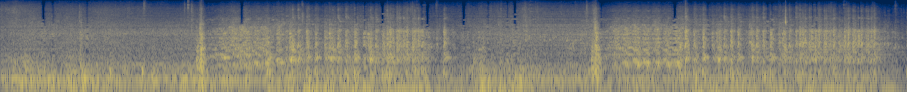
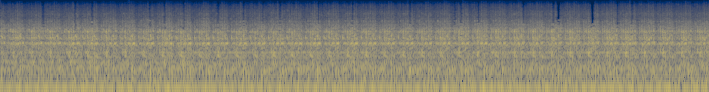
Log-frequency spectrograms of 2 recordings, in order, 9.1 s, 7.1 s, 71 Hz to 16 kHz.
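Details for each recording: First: Ford F-350 XL 7.3L Powerstroke turbo diesel cold start: long labored cranking with uneven catching before stumbling into rough cold run, throttle held to keep it running; very hard starting, cause not identified. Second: Ford F-350 XL 7.3L Powerstroke turbo diesel, warm engine restarted and starting instantly; steady low diesel clatter with even rhythm, no stumbling: normal warm idle.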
